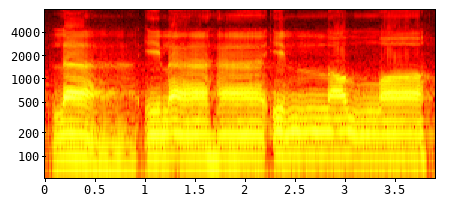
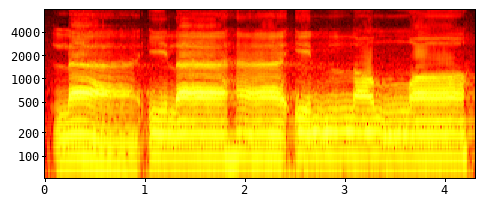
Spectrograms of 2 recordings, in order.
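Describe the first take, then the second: The two takes are said the same way.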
